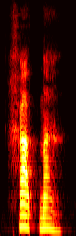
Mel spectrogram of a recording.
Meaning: inflection of nagaan: 1. second/third-person singular present indicative 2. plural imperative
- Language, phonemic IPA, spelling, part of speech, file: Dutch, /ˈɣat ˈna/, gaat na, verb, Nl-gaat na.ogg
